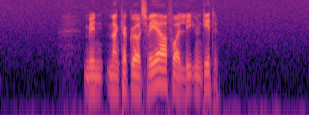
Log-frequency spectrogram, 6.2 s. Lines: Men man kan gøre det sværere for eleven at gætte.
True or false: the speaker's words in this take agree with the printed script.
false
